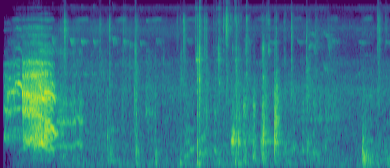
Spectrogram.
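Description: A rooster lets out one loud, harsh, strained crow lasting under a second, followed by scattered soft clucks and clicking noises.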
